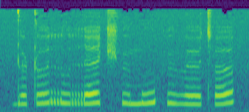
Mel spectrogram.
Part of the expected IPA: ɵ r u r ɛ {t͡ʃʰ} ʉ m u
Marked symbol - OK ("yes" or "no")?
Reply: yes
